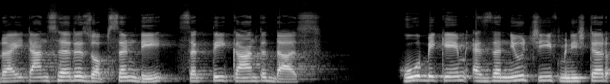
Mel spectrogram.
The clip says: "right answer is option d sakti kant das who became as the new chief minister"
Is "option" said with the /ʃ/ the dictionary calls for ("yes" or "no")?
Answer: no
